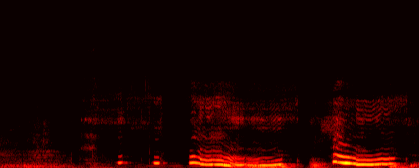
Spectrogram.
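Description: Shih Tzu whining: two short high squeaks, then two long whines that slide down in pitch, the first the longer.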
